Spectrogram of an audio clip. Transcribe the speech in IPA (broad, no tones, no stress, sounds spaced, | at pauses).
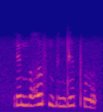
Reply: ɾ ʏ m u ʁ u f m b ɪ n d ɨ pʼ u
